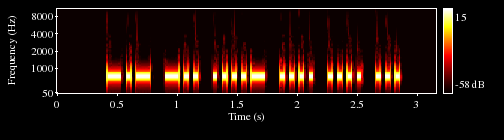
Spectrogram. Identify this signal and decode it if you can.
Morse code, heard as a keyed tone, about 30 wpm, 700 Hz. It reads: KD4HHS
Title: USA Call Signs - 6 Characters - Repeated 2x - 30wpm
